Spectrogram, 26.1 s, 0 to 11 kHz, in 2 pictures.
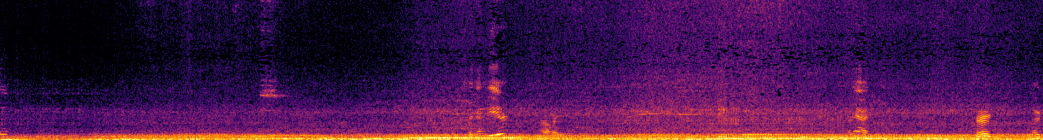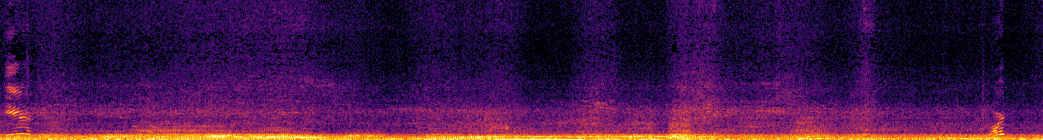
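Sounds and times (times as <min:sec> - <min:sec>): car engine and road noise: 0:00.0 - 0:26.0.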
